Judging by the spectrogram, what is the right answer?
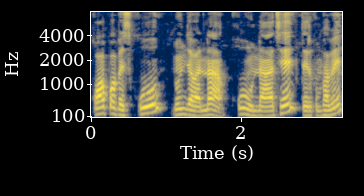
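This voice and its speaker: A man with a somewhat high voice teaches recitation, breaking words into letters and vowel marks. He explains slowly and repeats himself with patience. His voice sounds a little strained, as if he is slightly unwell. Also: a little mellow. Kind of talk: spelled-out recitation lesson.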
